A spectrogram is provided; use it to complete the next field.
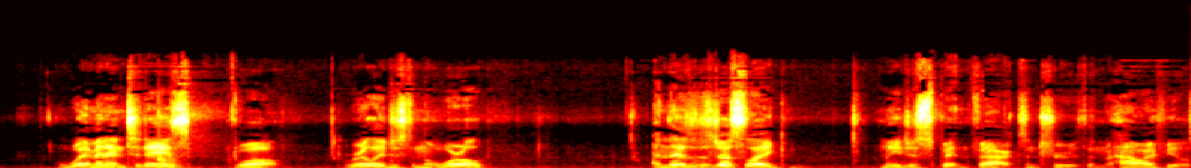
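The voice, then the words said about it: Hoarse, strained voice. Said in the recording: “Sorry guys, I'm losing my voice.”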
